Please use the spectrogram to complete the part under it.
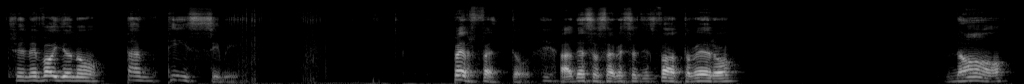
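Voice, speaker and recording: A young adult video host, voice fairly high and bright, spins a dramatic, kid-friendly explanation to camera with drawn-out words and questions. The clip is filmed on a phone at arm's length while he lies on a bed in a small bedroom.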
